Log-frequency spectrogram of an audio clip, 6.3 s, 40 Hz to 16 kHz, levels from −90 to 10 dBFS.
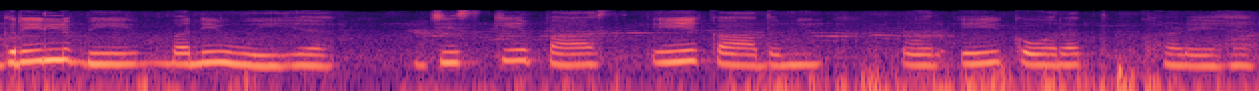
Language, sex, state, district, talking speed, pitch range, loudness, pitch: Hindi, female, Punjab, Fazilka, 135 wpm, 220-260 Hz, -20 LUFS, 235 Hz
